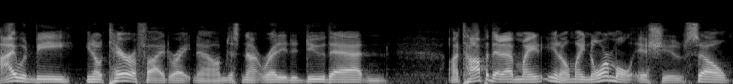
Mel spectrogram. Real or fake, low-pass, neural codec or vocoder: real; 7.2 kHz; none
